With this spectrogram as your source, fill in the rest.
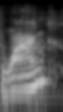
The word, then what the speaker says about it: Wing: It didn't have Lewis Wing on there, but I think you'll find it's pronounced Wang. Lewis Wang.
